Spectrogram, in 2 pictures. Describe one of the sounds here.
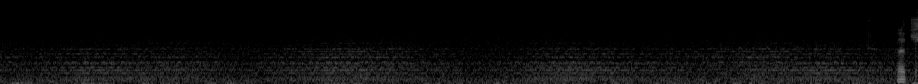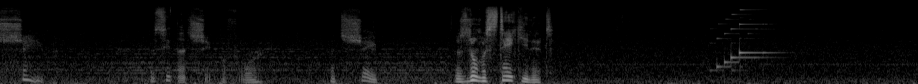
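Soft electronic music plays.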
